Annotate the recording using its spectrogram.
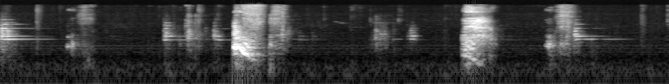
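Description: Heavy bent-over barbell rows: a sharp forceful breath or grunt on each rep, about every three seconds, with metal weight plates clanking and ringing on the bar between them.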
